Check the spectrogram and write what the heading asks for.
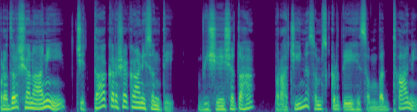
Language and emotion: Sanskrit, surprised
